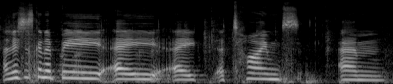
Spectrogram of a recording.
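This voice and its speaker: A woman's voice: a little high, takes it slowly, slight background noise. A woman leading a workshop, giving chatty, encouraging instructions for a group exercise and laughing between them. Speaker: workshop facilitator.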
